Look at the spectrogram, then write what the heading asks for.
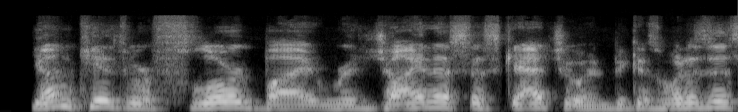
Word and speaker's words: Regina: place you might want to visit it it's Regina it rhym fun they actually shared it people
